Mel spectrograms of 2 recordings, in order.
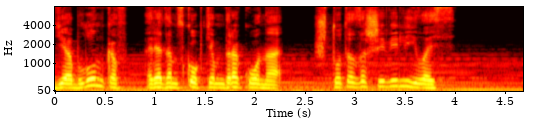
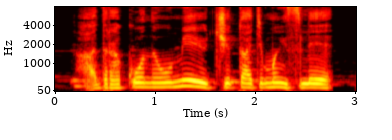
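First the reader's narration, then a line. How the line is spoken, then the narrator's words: Whispered question. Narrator (Russian): шепотом спросил Ваймс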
